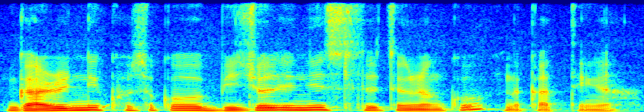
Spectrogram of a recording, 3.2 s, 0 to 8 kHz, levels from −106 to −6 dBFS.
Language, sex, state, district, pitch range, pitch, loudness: Garo, male, Meghalaya, West Garo Hills, 110-155 Hz, 125 Hz, -21 LUFS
